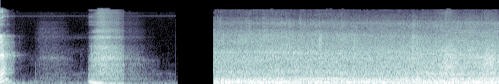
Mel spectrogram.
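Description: A single short sigh about a second in. After a gap of dead silence, a steady low background hum starts abruptly and runs on.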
